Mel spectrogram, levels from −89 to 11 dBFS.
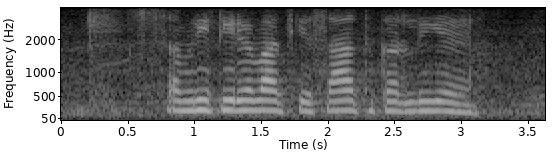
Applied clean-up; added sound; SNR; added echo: none; none; none; none.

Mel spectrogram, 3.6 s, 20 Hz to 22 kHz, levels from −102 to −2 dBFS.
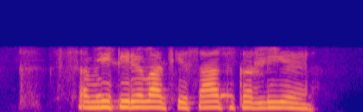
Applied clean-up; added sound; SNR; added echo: neural mask model Resemble Enhance denoiser.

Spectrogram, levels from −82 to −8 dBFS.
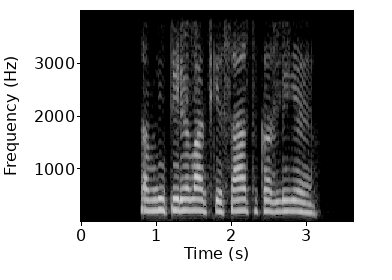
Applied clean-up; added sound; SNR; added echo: neural mask model DeepFilterNet 3.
